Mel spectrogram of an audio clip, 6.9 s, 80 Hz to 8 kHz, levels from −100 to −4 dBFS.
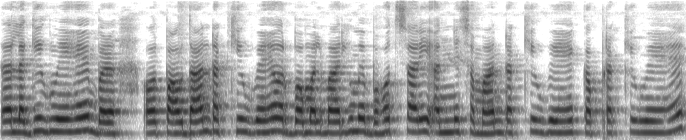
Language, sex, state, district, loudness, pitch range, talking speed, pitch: Hindi, female, Bihar, East Champaran, -25 LUFS, 235-260 Hz, 220 wpm, 245 Hz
